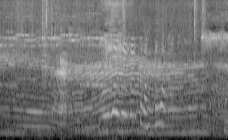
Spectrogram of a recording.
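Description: A baby laughs and squeals close by.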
